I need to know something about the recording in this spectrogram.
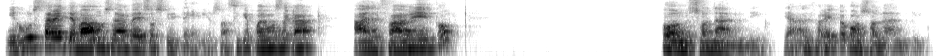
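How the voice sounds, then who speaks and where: Peruvian-accented man, teacher, repeats terms, very animated pitch, echoey room. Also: normal speed. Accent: Peruvian Spanish. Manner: repeats key terms and checks with "¿ya?" and "¿no?". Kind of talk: lecturing a class. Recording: roomy echo.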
